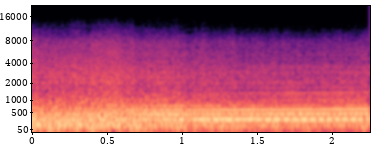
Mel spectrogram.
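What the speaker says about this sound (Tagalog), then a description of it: "Ganda talaga ng tambucho ni Bro Jack" A Triumph motorcycle exhaust drones steadily during a ride, a close, continuous engine hum with wind noise and no gaps.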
